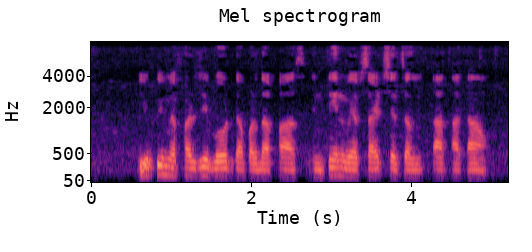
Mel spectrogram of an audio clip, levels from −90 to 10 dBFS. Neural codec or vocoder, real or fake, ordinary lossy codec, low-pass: none; real; MP3, 48 kbps; 7.2 kHz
